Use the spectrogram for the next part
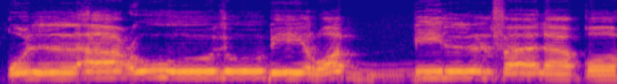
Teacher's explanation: اسی طرح آگے دیکھیں لام کے اوپر جزم ہے، لام سے پہلے والا جو الف ہے اس کو سکپ کر دیں گے، با کو لام کے ساتھ ملا کے پڑھا جائے گا۔ آخر میں قاف ہے، جب وقف کریں گے قاف کا زیر سائلنٹ ہو جائے گا، قاف پہ قلقلہ کیا جائے گا اور یہ موٹا قاف ہے۔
